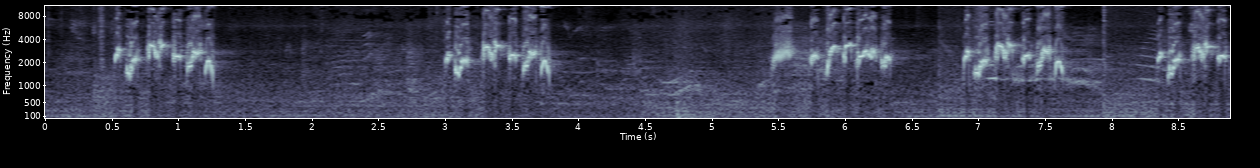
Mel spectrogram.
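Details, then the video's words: Red-whiskered bulbul song, recorded for voice-training a wild-caught bird: four bright, warbled phrases of quick rising and falling notes, each about half a second long, separated by pauses of roughly two seconds, over a quiet background. "Tiếng chào mào luyện giọng chim bổi. นกปรอดหัวโขน"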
